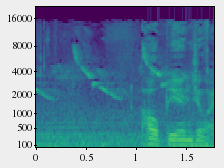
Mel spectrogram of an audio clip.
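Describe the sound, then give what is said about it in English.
Birds chirp softly in the background outdoors on a back patio, a few quick sweeping tweets, before a person begins speaking over them. “When you hear those birds in the background, you know that means that I'm recording in my back patty.”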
